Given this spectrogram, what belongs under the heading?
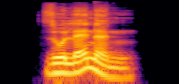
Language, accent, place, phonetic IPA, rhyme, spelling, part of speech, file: German, Germany, Berlin, [zoˈlɛnən], -ɛnən, solennen, adjective, De-solennen.ogg
- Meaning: inflection of solenn: 1. strong genitive masculine/neuter singular 2. weak/mixed genitive/dative all-gender singular 3. strong/weak/mixed accusative masculine singular 4. strong dative plural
